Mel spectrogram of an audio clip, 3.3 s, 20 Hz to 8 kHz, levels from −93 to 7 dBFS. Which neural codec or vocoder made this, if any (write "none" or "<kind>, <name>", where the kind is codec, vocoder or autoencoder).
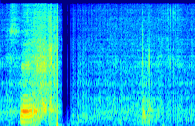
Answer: codec, SNAC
